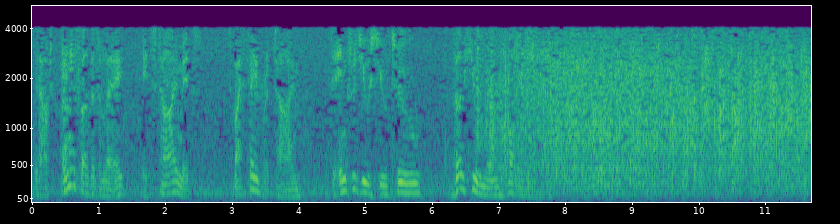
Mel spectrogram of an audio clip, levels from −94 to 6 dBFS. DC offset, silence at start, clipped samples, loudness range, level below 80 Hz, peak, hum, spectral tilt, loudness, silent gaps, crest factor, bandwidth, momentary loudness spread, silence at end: under 0.1%; 0 s; under 0.1%; 6 LU; -52 dBFS; -2 dBFS; none; -7 dB/octave; -17 LUFS; none; 16 dB; 4.3 kHz; 10 LU; 0 s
